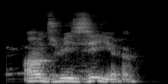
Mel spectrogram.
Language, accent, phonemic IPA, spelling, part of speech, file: French, Canada, /ɑ̃.dɥi.ziʁ/, enduisirent, verb, LL-Q150 (fra)-enduisirent.wav
- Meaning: third-person plural past historic of enduire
